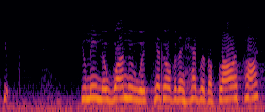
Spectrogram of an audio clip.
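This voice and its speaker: An actress playing an earnest, flustered sleuth's companion in a 1950s radio drama, hesitant but properly spoken. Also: female voice, sits high, quick pace, narrow, tinny audio, natural voice. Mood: curious. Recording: band-limited old radio recording, faint noise.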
